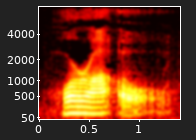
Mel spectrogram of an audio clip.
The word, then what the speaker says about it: horao: H-O-S, relative pronoun host, whom. And then the verb horao. H-O-R-A long O. Horao.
